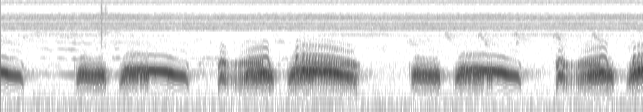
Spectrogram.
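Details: Tekukur, known in English as spotted dove, in a clip about luring wild doves: quick succession of drawn-out, soft coos, some slightly sliding downward, nearly a phrase per second.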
